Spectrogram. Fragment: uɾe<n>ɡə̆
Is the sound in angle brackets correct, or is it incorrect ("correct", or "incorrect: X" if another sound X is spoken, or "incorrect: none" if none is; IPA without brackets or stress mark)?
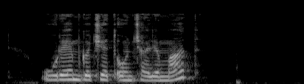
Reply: incorrect: m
